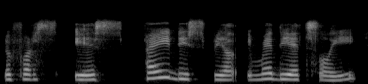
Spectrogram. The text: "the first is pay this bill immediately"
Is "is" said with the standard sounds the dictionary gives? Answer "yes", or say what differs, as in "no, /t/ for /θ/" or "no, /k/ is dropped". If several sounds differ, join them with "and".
no, /s/ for /z/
